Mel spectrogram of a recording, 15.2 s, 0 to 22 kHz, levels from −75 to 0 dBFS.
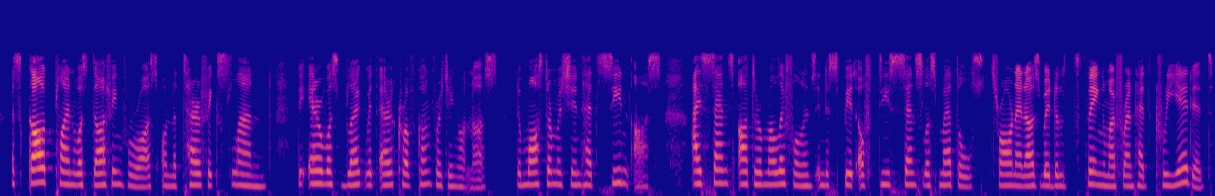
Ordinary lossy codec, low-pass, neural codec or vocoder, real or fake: Opus, 64 kbps; 7.2 kHz; none; real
